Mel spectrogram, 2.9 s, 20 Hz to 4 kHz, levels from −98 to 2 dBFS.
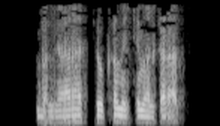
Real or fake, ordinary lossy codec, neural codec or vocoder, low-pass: fake; MP3, 16 kbps; vocoder, 44.1 kHz, 128 mel bands every 512 samples, BigVGAN v2; 3.6 kHz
